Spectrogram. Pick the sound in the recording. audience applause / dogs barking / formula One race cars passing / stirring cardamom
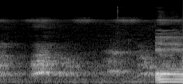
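dogs barking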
